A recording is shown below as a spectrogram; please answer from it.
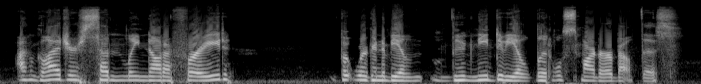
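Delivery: whispering in a put-on voice. Voicing Hawk holding a struggling character: Hawk whispering in character. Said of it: "Hawk's gonna whisper and be like".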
